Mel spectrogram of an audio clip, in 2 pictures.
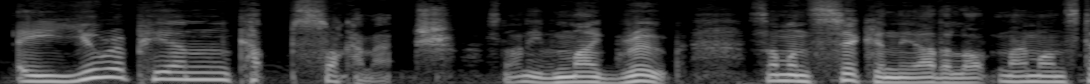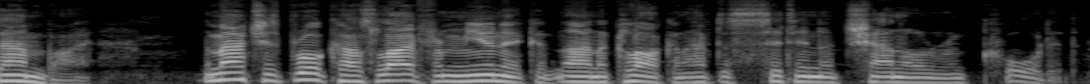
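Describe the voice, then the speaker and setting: A man reading an audiobook, voicing an excitable, slightly tipsy young woman who chatters on without pause. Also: on the high side, dry recording, muffled recording, voice pushed up, natural voice. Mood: giddy. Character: giddy, tipsy young woman studio manager.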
